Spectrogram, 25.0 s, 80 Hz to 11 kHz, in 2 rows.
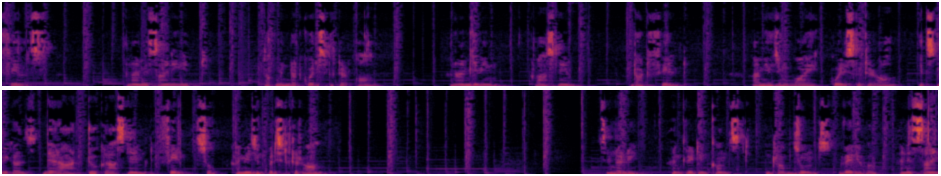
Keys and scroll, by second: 14.1 ctrl+c, 17.5 ctrl+v.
